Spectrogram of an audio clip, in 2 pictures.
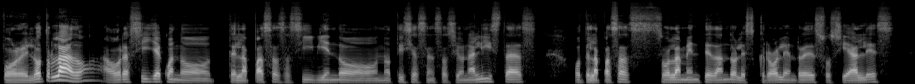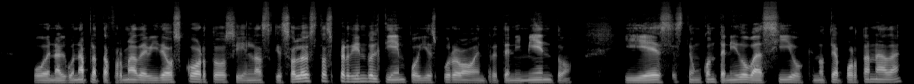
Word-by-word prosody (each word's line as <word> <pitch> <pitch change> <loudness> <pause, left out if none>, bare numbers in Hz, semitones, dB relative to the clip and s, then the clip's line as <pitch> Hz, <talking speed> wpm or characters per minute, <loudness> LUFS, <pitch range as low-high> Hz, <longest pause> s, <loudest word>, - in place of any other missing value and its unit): por 100 0 +1
el 100 - -2
otro 175 - +3
lado, 180 -2 +9
ahora 110 +3 0
sí 130 +3 -2
ya 130 - +5
cuando 95 -7 -2
te - - -1
la - - +1
pasas - - 0
así 110 -1 -5
viendo 100 -4 -2
noticias 95 +3 -4
sensacionalistas, 105 +5 -2 0.3
o - - -5
te - - -1
la - - +4
pasas - - +1
solamente 110 -1 0
dándole 110 +2 0
scroll 105 +2 -2
en 100 -1 -5
redes 105 0 -1
sociales 100 +5 -1 0.5
o 100 0 -3
en 100 - -4
alguna 105 +4 +1
plataforma 110 +2 -1
de 105 -2 +1
videos 105 +3 0
cortos 110 -4 -1
y 100 - -6
en 95 - -8
las 100 0 -2
que - - -9
solo 145 - +4
estás 150 -1 -1
perdiendo 135 +1 0
el 130 - -4
tiempo 110 -2 -1
y 100 - -7
es - - -5
puro 105 -3 -1
entretenimiento, 95 0 -3 0.5
y 100 0 -1
es 110 +1 +2
este 110 0 -7
un 105 - -12
contenido 115 -1 -2
vacío 105 0 +1
que - - -23
no 100 +1 -9
te - - -1
aporta 110 +2 -4
nada, 115 +2 -1
105 Hz, 185 wpm, -27 LUFS, 100-115 Hz, 0.5 s, lado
